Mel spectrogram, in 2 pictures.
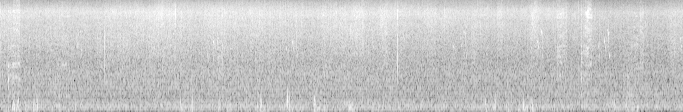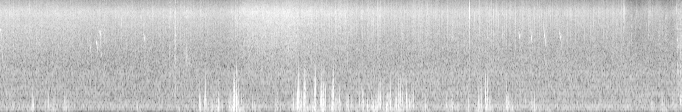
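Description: Diced onion and bacon sizzling on a steel griddle plate over a campfire, a steady high hiss. Scattered clicks and knocks from the spatula on the plate or the fire crackling, bunched together about two-thirds of the way through.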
